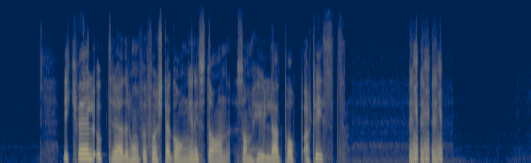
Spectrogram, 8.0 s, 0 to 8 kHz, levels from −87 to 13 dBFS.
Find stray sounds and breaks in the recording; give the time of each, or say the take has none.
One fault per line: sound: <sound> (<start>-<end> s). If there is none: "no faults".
sound: laugh (6.1-6.7 s)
